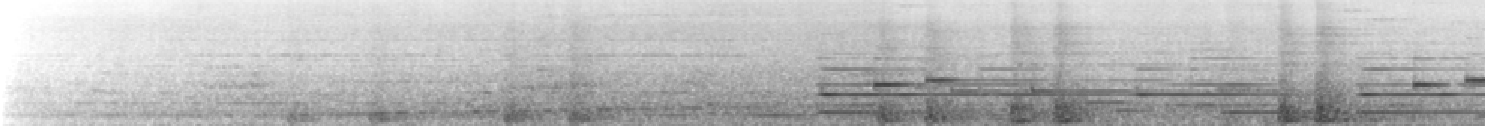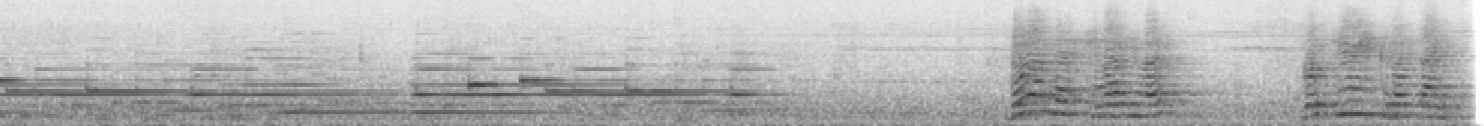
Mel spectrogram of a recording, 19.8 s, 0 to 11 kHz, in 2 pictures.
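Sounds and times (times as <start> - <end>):
train station departure melody with fast piano and bells: 0.2 - 19.7.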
